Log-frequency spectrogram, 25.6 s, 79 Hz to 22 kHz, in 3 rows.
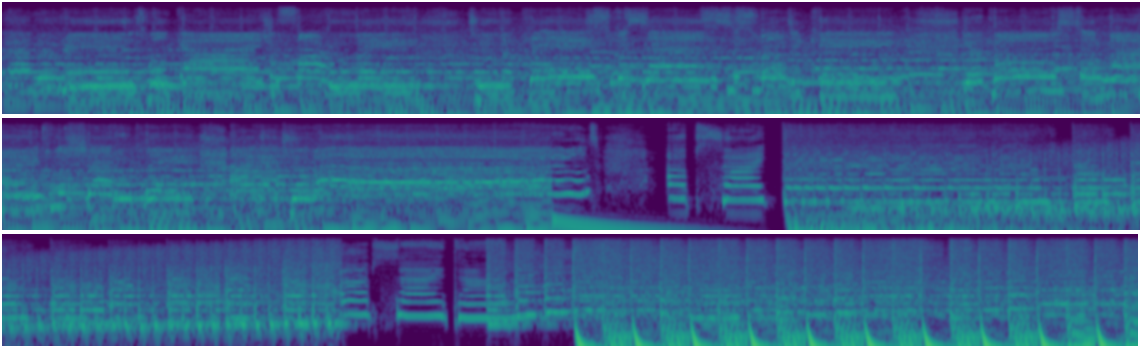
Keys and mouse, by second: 0.0 shift+a, 1.9 click, 3.5 click, 4.2 shift+click, 6.1 ctrl+click, 7.0 ctrl+p, 9.1 click, 9.7 click, 10.1 shift+s, 11.0 shift+a, 13.2-13.5 shift+drag, 15.4 ctrl+p, 16.9 KP_0, 19.4 click, 20.3 click, 21.2-22.0 drag, 23.2 click.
